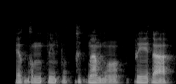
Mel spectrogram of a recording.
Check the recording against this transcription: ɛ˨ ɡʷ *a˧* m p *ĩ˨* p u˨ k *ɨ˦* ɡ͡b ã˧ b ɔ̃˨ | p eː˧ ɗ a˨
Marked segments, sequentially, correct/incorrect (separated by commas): correct, correct, correct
